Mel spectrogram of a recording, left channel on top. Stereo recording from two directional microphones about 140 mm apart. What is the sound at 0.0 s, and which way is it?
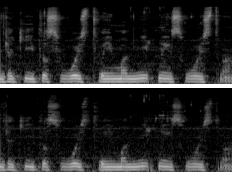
Speech, 45° left (ahead or behind).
